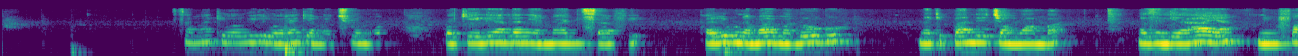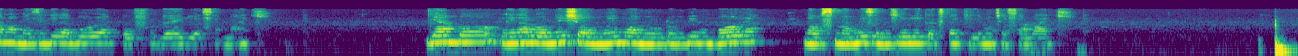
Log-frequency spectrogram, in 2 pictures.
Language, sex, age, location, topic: Swahili, female, 18-24, Dar es Salaam, agriculture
